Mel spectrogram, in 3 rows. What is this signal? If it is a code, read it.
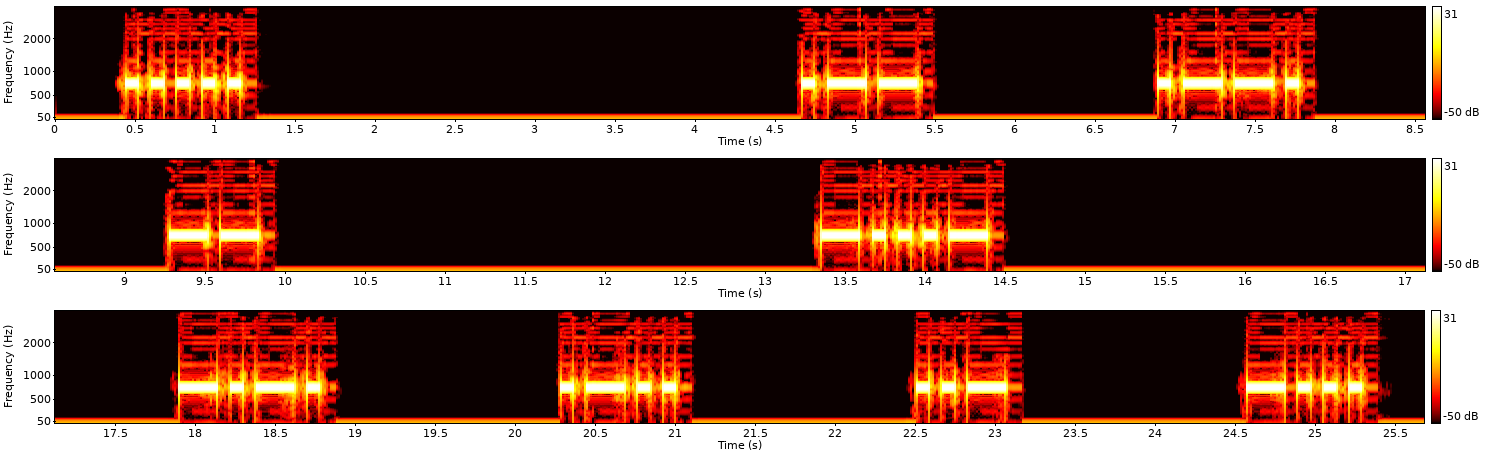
Morse code, heard as a keyed tone, about 15 wpm, spaced as for 5 wpm, 750 Hz. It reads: 5 WPM <BT> CLUB
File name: Archive / 5 WPM files / PM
